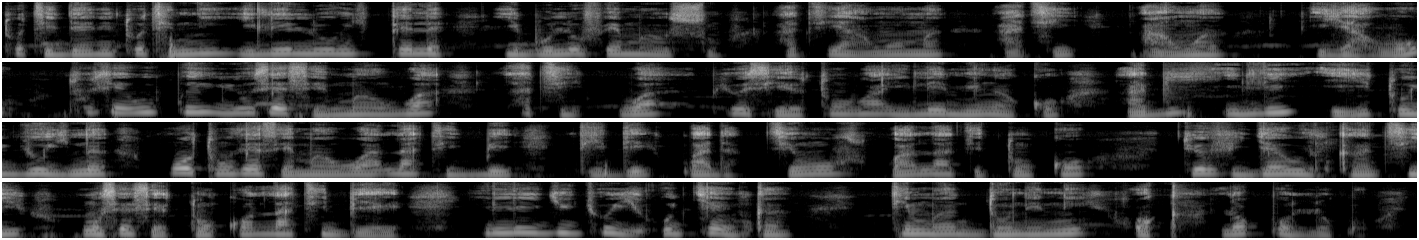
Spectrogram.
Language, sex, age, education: Yoruba, male, 15-29, tertiary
